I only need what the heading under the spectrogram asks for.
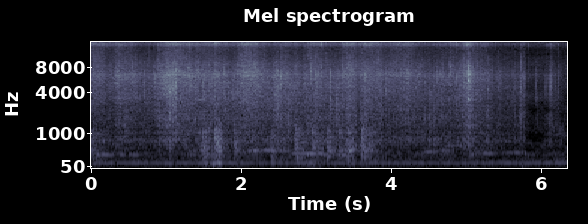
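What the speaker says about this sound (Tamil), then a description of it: "ஒரு நிமிஷம் கருவேப்பிலையோடு சேர்த்து வதக்கிட்டோம்" Curry leaves sautéing in a hot kadai, a continuous close sizzle with soft repeated stirring scrapes running throughout, no voices over it.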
